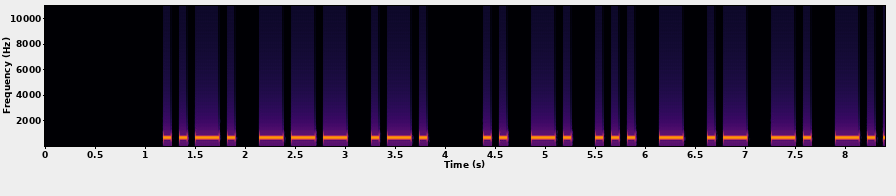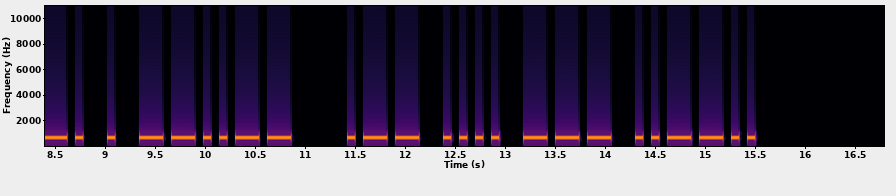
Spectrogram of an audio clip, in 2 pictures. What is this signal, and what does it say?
Morse code, heard as a keyed tone, about 14 wpm, 700 Hz. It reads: FOR INSTANCE, WHO?
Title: Sentences from Top 1000 Words - Review Part 5 - 15wpm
